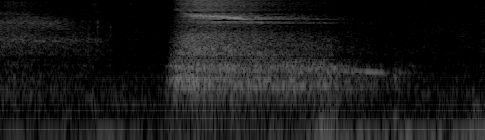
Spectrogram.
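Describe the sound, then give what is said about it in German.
A deep breath drawn in through the nose: a loud, rushing airy sniff lasting under a second, with softer breathy air continuing around it. “Atme tief durch deine Nase ein und durch den leicht geöffneten Mund wieder aus.”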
